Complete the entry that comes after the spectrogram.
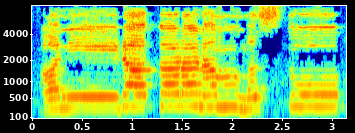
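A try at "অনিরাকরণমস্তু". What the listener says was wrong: অনি কেন? অনি, নি দীর্ঘ কি আছে? অনিরাকরণম অস্তু।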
